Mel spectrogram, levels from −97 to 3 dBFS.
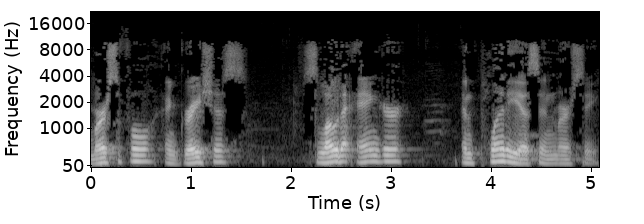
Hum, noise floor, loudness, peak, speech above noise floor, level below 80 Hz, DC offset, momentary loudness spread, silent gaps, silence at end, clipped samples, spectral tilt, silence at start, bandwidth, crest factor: none; -62 dBFS; -25 LUFS; -6 dBFS; 38 dB; -66 dBFS; under 0.1%; 12 LU; none; 0 s; under 0.1%; -6 dB/octave; 0 s; 10.5 kHz; 20 dB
